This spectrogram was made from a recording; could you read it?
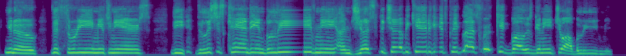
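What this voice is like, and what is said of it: Donald Trump impression. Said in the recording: “Any excuse to do a Trump impression”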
